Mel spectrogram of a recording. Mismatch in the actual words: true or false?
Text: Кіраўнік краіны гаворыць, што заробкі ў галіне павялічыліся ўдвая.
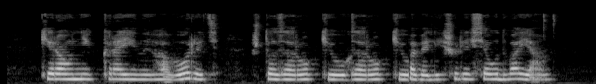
true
